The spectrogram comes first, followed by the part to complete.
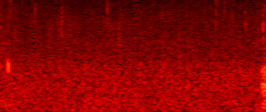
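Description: Steady background rain ambience, a soft even patter of rain with no other sound over it.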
